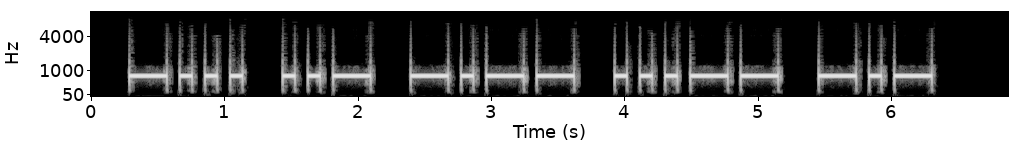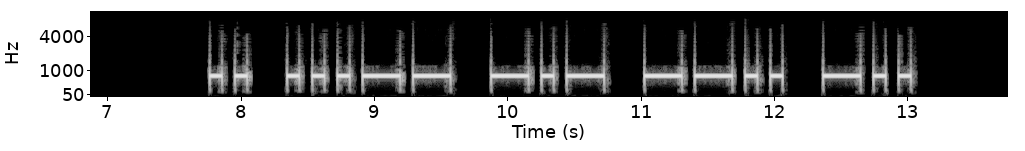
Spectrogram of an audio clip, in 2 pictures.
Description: Morse code, heard as a keyed tone, about 13 wpm, 800 Hz. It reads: BUY3K I3KZD
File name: LEZIONI / 8 YJ45 / 8 Y 12wpm 2228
